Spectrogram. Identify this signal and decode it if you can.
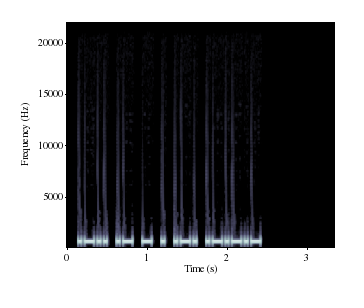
Morse code, heard as a keyed tone, about 30 wpm, 700 Hz. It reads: LATER.
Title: Sentences from Top 1000 Words - Review Part 3 - 30wpm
